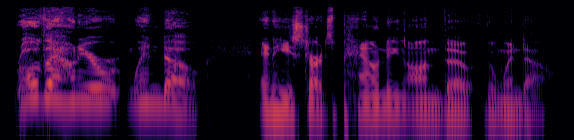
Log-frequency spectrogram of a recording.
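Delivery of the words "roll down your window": acted, very high, aggressive screamed yelling. Retelling a man's roadside confrontation, acting out his yelling at a driver. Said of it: "he's yelling and screaming at the individual".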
